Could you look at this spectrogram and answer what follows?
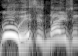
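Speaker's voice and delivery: high, loud cooing start; mock delight. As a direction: coo like a naive pet owner. Mimics naive dog owners.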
